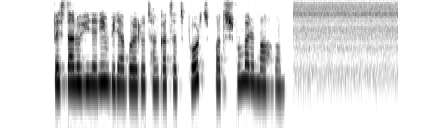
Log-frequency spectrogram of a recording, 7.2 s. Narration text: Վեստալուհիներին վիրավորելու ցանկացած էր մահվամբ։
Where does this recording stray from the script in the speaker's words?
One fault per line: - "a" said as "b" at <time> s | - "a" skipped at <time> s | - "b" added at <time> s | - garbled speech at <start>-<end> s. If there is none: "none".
- "փորձ պատժվում" added at 3.2 s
